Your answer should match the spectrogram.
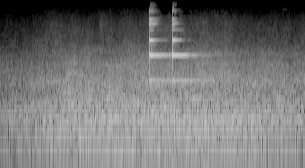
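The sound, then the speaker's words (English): Two bright, ringing glass clinks in quick succession, like glasses touching in a toast, over a steady low background hiss. “Let's do that toast one last time.”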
